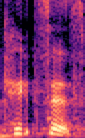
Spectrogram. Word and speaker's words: Cait Sith: That's right, I said Cait Sith because I'm an American. That's how Americans say it.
